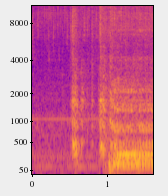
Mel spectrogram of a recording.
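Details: Wave Raider two-stroke jet ski that sat a long time, treated with Seafoam fuel treatment: a few rough cranking pulses, then it catches at about one second and settles into a steady, even run.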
